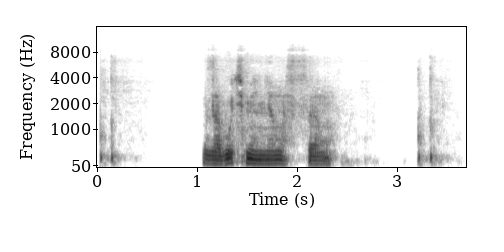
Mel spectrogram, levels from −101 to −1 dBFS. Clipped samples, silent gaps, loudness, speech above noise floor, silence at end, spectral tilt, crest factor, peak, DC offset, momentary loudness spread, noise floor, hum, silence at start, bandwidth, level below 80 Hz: under 0.1%; none; -26 LUFS; over 66 dB; 1.35 s; -8 dB/octave; 20 dB; -10 dBFS; under 0.1%; 22 LU; under -90 dBFS; none; 1.05 s; 6.8 kHz; -62 dBFS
